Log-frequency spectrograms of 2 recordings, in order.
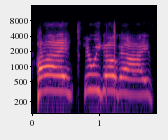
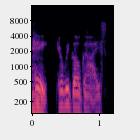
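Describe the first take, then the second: First: It is said loudly and peppily. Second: It is said with quieter, focused intensity.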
